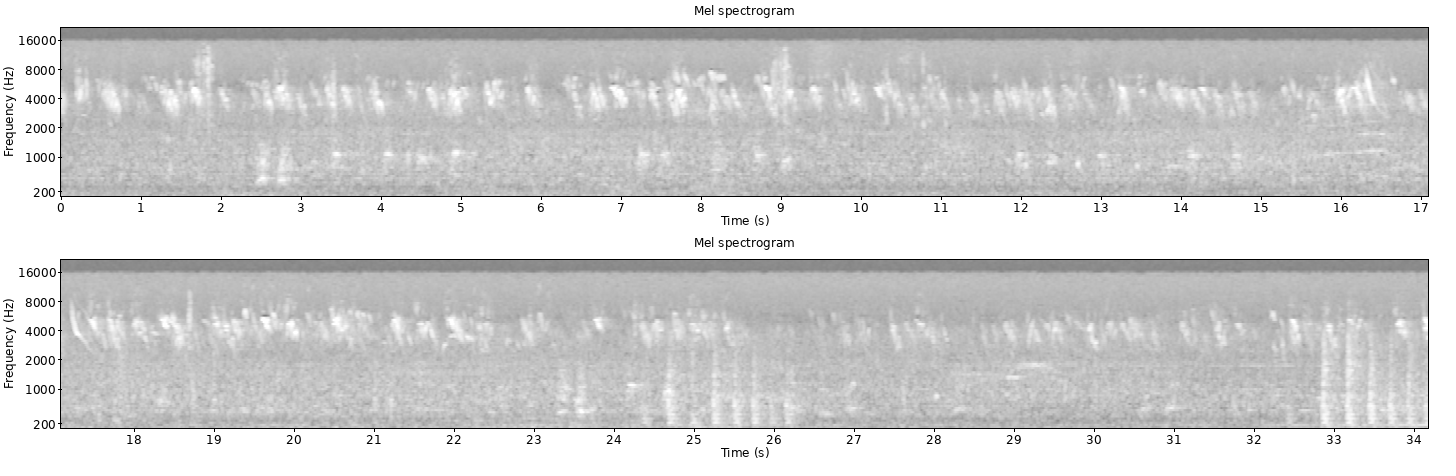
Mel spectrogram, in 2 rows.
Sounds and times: birds sing 0.0 - 34.1

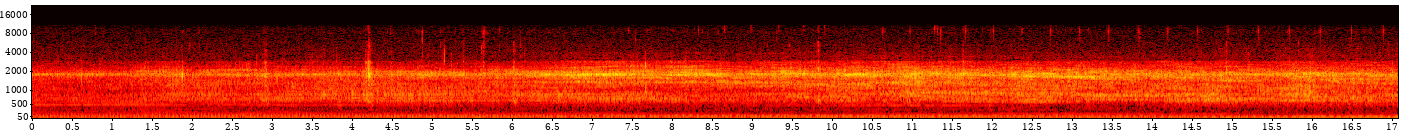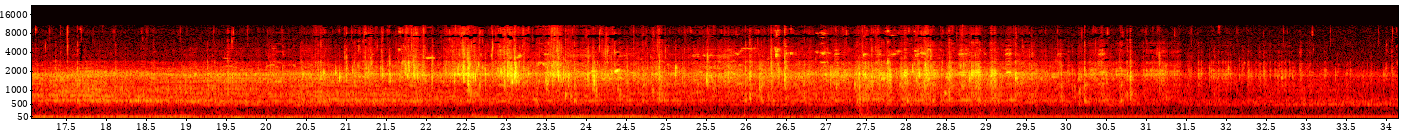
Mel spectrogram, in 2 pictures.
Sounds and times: power line hum 0.0 - 34.1
squeaks 19.0 - 31.4

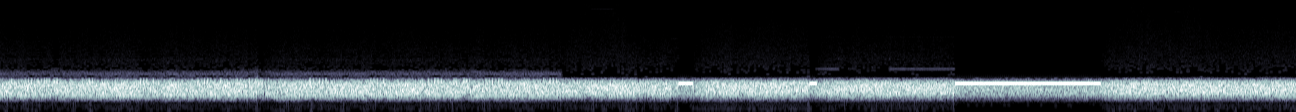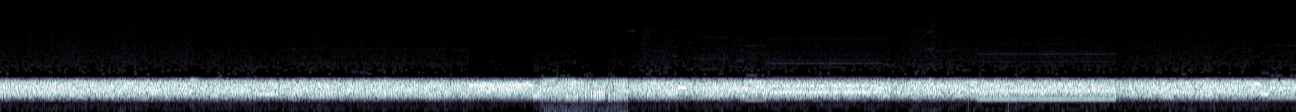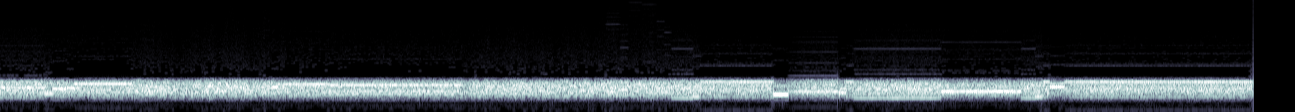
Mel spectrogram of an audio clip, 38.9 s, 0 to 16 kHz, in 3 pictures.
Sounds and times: radio scanning noise 0.0 - 38.5

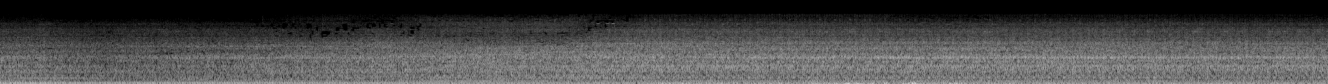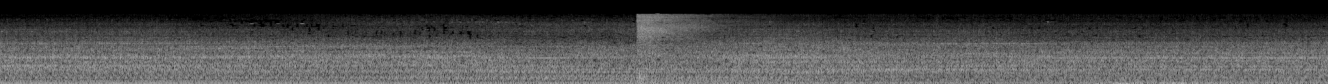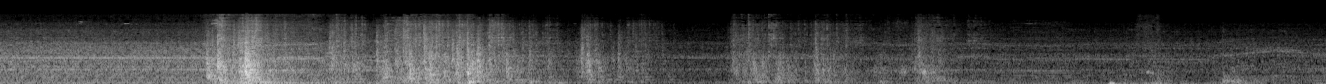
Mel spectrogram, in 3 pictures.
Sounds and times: Garbage Truck Hydraulic Arm lifting and dumping a plastic garbage bin 27.4 - 39.8

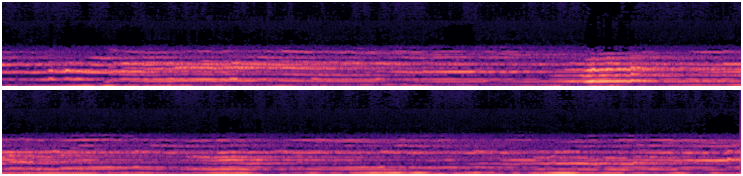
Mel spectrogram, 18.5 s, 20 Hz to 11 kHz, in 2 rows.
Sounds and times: mosquito 0.0 - 18.4

